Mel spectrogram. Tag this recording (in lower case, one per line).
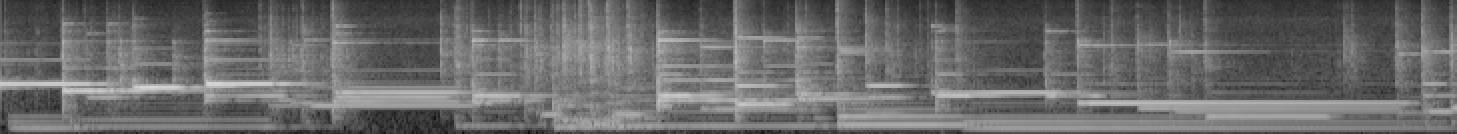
keyboard (musical)
electric piano
piano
